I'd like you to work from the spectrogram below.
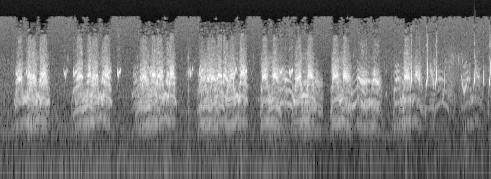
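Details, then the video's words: Common quail 'miankan' call for night hunting: a run of eight dense nasal, buzzy bursts, each about half a second long, repeated about once a second, over a steady low electrical hum. "Batair ki miankan wali awaz Raat k liye | quail sound for hunting"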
